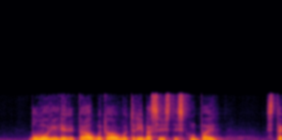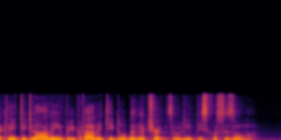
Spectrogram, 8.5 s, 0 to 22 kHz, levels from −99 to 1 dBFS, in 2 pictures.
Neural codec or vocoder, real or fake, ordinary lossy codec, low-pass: codec, 16 kHz, 0.5 kbps, FunCodec, trained on LibriTTS, 25 frames a second; fake; none; 7.2 kHz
